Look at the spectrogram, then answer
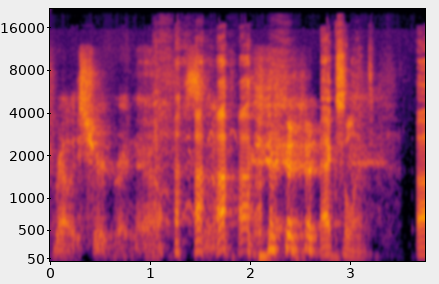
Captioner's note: laughter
